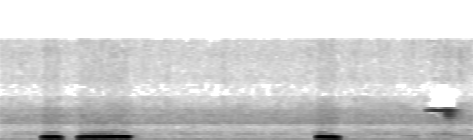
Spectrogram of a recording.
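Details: Spotted dove used as a trapping decoy to lure wild doves: one short-then-long coo pair followed after a pause by a single short coo note, then a faint high thin chirp from another bird.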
